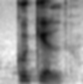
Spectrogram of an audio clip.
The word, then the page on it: Kukil: Kashmiri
